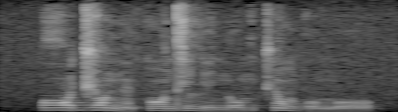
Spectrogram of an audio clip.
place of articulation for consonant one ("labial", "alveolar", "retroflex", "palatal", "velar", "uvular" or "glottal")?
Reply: velar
